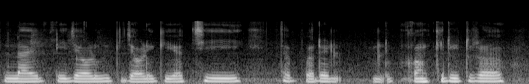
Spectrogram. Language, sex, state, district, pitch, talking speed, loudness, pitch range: Odia, male, Odisha, Khordha, 140 Hz, 90 wpm, -15 LUFS, 135-145 Hz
